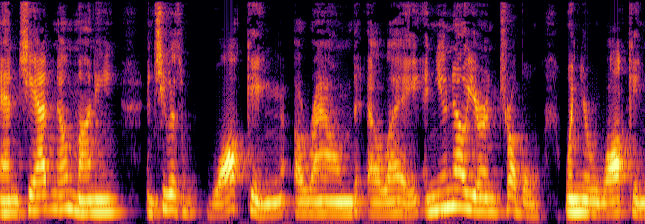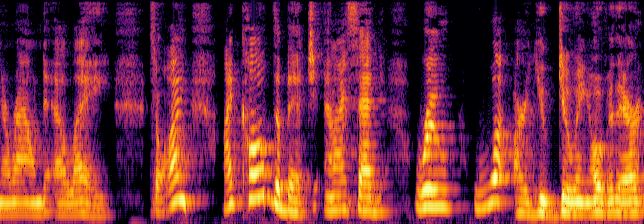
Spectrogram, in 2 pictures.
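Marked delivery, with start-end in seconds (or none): 10.6-12.9 stern, strict scolding voice. Retelling own words on a phone call: retelling own words as a stern mother. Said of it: "like a stern mother".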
